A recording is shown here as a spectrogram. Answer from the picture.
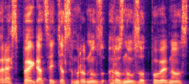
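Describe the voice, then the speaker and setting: A man's monotone, flat intonation at a fairly quick pace over a quiet background. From Czechia, Třinec (Moravian-Silesian region); Moravian-Silesian region, Czechia. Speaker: tattoo artist; guest. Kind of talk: interview. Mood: relaxed, reflective. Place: studio. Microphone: studio mic.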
